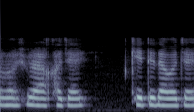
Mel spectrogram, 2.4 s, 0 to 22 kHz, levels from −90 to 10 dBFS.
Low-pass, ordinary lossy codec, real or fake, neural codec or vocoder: 5.4 kHz; none; real; none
